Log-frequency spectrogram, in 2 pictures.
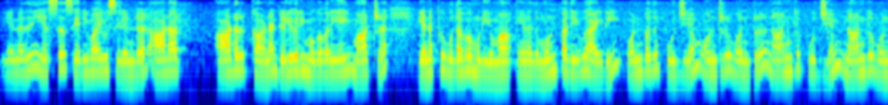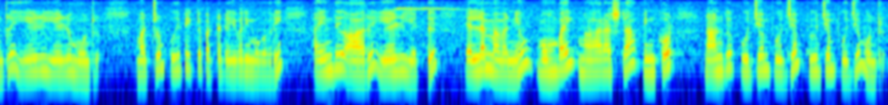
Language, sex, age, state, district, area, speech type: Tamil, female, 45-60, Tamil Nadu, Chengalpattu, rural, read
